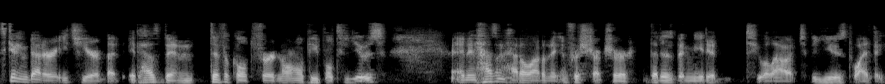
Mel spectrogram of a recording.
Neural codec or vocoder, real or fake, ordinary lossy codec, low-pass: codec, 44.1 kHz, 2.6 kbps, DAC; fake; MP3, 32 kbps; 7.2 kHz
